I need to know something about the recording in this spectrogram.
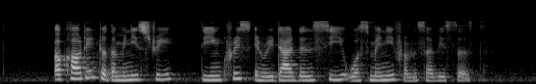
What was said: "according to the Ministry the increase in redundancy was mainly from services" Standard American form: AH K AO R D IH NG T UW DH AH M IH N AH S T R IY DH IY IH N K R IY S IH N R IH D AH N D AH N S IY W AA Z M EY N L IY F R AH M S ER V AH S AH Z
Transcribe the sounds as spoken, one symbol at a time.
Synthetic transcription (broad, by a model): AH K AO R D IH NG T UW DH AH M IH N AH S T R IY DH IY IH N K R IY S IH N R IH D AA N D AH N S IY W AA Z M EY N IY F R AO M S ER V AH S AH S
